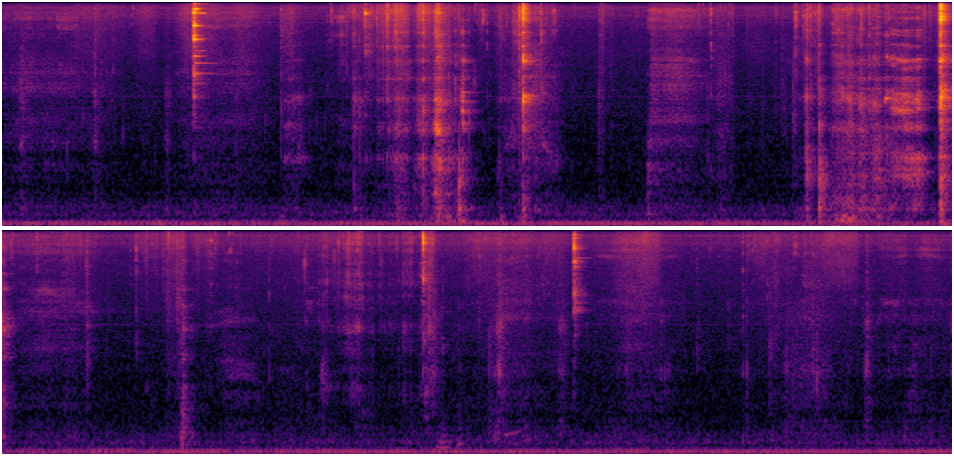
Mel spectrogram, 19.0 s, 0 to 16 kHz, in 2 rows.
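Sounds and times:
fork scraping a plate: 3.8s - 4.7s, 8.0s - 9.6s
chewing: 10.2s - 19.0s.

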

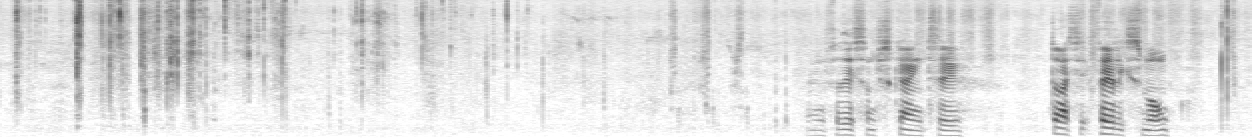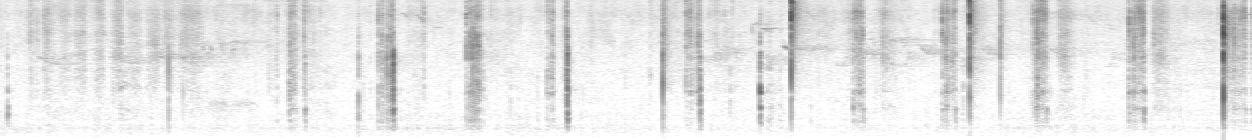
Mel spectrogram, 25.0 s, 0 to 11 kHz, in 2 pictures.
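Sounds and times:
knife cutting through onion: 22.9s - 25.0s.

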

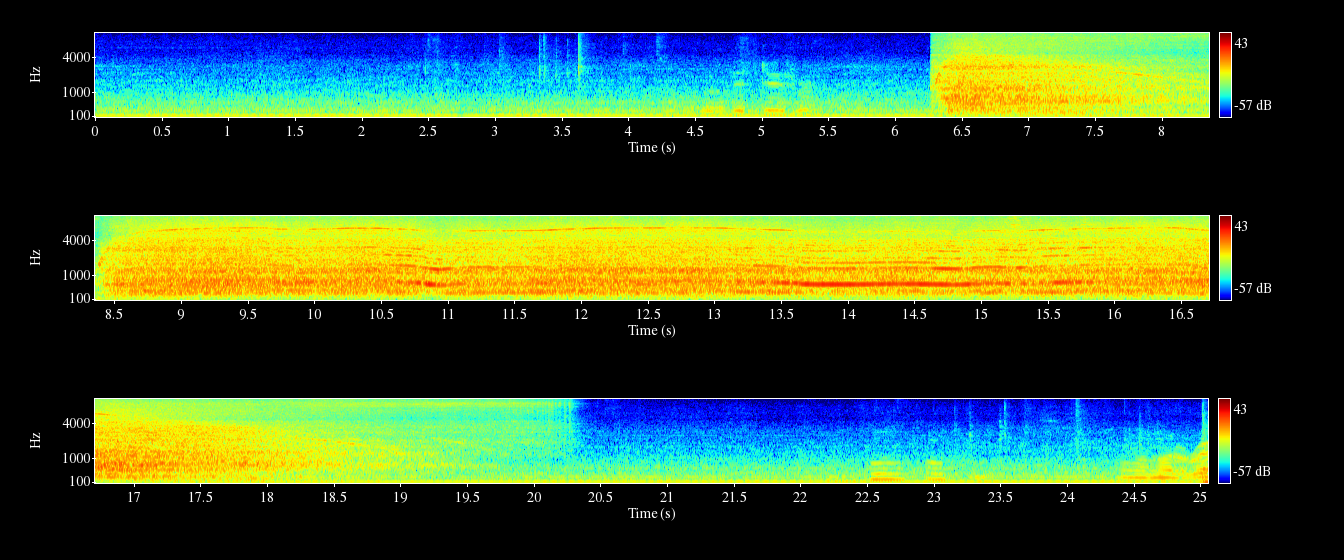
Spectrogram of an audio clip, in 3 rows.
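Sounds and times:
electric router whining: 6.3s - 20.4s.

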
